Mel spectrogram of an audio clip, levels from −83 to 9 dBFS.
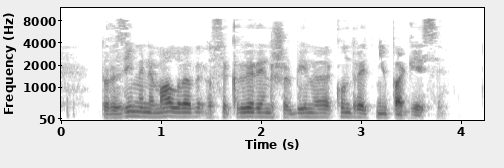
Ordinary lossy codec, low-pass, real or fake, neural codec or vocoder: MP3, 32 kbps; 10.8 kHz; fake; vocoder, 44.1 kHz, 128 mel bands every 512 samples, BigVGAN v2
